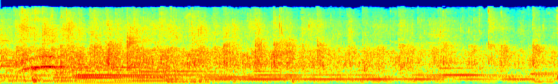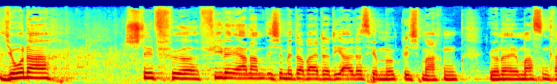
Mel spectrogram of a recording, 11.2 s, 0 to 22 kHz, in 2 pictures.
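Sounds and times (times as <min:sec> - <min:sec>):
crowd applauding for a volunteer stage helper: 0:00.0 - 0:08.7
speech: 0:05.6 - 0:06.2, 0:06.8 - 0:11.1.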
